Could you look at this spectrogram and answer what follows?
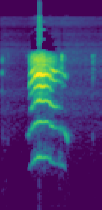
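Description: A cat gives one clear, close meow lasting about half a second, rising then trailing off, alone against near silence during a Minecraft play session.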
